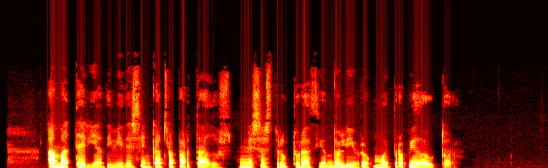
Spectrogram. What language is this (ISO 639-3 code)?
glg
